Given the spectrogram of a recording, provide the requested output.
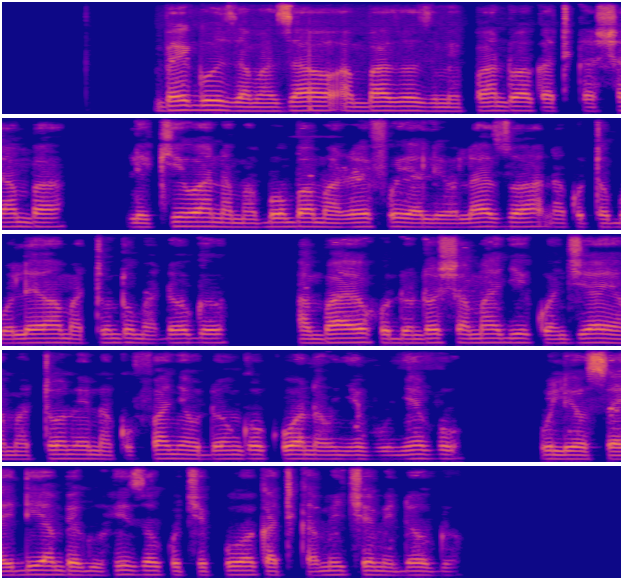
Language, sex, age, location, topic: Swahili, male, 25-35, Dar es Salaam, agriculture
